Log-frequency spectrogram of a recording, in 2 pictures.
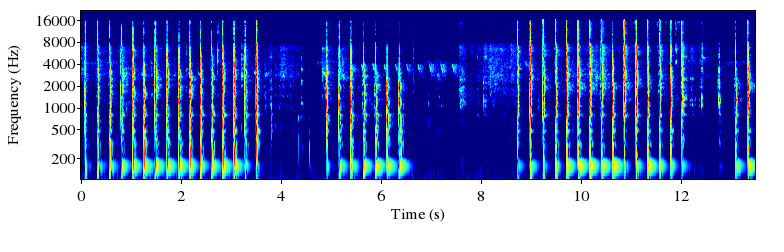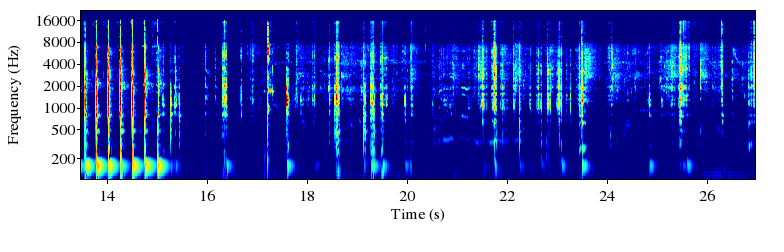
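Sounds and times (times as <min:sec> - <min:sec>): tool knocking on bamboo: 0:00.0 - 0:03.6, 0:04.8 - 0:06.6, 0:08.7 - 0:15.5.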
